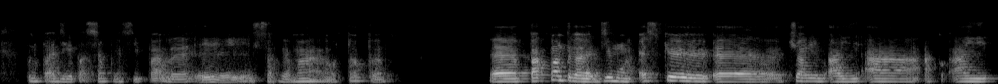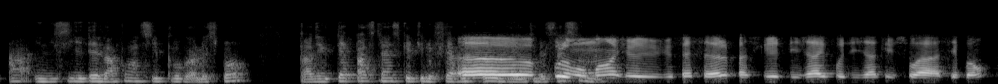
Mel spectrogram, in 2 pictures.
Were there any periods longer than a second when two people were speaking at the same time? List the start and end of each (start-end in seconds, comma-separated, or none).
14.6-16.0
